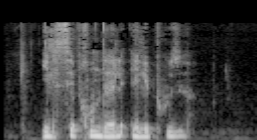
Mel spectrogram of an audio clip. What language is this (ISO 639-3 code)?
fra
